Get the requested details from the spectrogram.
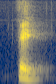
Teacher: using the short flat tone with each of them before the consonant sound t cuts off the vowel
